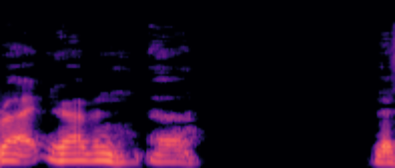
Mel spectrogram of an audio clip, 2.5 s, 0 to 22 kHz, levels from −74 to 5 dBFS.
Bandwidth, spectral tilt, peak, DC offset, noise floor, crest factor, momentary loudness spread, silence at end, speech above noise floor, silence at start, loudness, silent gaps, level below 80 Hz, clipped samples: 13 kHz; -7.5 dB/octave; -6 dBFS; under 0.1%; under -90 dBFS; 18 dB; 9 LU; 0 s; over 68 dB; 0 s; -23 LUFS; none; -66 dBFS; under 0.1%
